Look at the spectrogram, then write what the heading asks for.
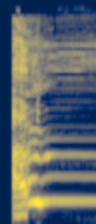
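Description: A man imitates a wolf's howl at the full moon with one vocal cry that opens rough and breathy, then settles into a long, steady, fairly loud held tone.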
